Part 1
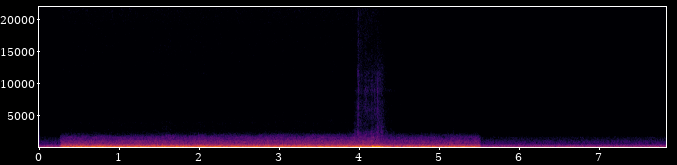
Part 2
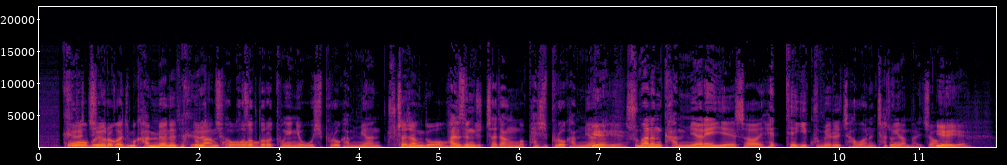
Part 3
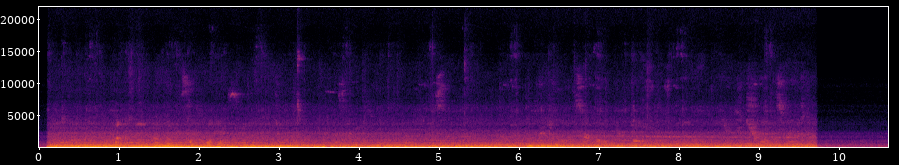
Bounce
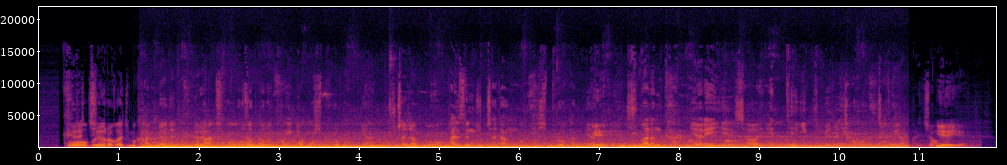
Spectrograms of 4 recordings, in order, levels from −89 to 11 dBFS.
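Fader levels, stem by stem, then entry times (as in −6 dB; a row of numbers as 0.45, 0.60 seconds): +2.0, +1.0, +2.5 decibels; 0.90, 0.00, 1.15 seconds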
